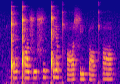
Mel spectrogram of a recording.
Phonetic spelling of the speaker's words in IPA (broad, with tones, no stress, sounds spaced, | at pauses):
ɡ͡ǃ œ˦˨ ǃ ɑ˦˨ sʷ œ˦˨ sʷ e˦˨ ǃ i˦˨ l qʰ ɑ˩˧ ɬ i˩˧ p ɑ˩˧ qʰ ɑ˦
